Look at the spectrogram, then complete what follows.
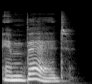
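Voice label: "imbed", British English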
